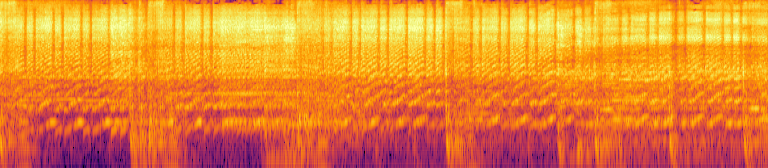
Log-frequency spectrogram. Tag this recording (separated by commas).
Music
